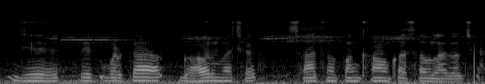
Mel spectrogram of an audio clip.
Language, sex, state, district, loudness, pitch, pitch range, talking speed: Hindi, male, Bihar, Purnia, -36 LUFS, 155 Hz, 150-160 Hz, 160 wpm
